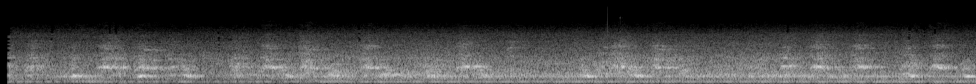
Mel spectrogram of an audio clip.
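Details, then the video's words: Senior dogs at Old Friends Senior Dog Sanctuary in an outside yard, going crazy with excitement as another dog named Titus passes; several overlapping barks and yips repeat steadily throughout, over a constant low hum. "Dogs Go Crazy as Titus Passes"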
